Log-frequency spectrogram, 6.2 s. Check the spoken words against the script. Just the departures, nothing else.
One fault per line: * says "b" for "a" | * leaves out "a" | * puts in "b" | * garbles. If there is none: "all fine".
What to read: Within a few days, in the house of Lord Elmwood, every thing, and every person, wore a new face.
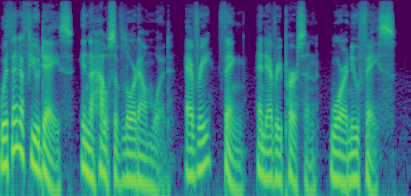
all fine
